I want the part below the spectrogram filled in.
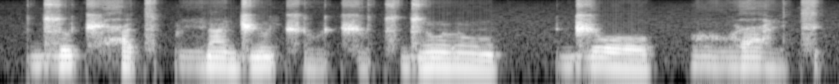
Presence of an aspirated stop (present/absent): absent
